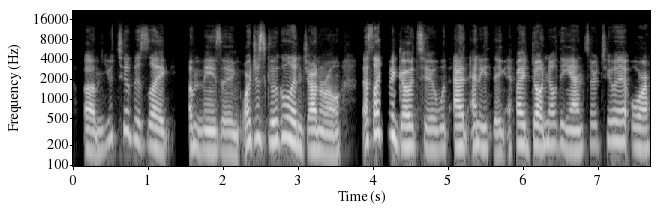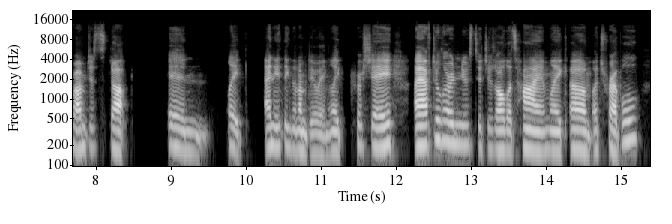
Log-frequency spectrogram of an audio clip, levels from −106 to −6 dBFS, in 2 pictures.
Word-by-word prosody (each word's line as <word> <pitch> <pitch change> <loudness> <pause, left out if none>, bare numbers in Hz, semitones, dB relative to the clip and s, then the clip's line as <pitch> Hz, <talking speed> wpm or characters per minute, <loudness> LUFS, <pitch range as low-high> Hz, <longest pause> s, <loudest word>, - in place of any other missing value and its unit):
Um, 165 -2 +1
YouTube 265 - -6
is, 210 -2 -7
like, 180 -6 0 0.2
amazing 165 -5 -2
or 210 - +3
just 250 0 -4
Google 240 +4 +2
in 200 -5 +2
general, 165 -4 +2 0.3
that's, 240 +2 -2
like, 305 0 +5
my 285 - +5
go 195 -3 +3
to 185 -2 -6
with 185 +2 -8
an 195 0 +4
anything, 185 -6 -3
if 165 - -11
I 210 -1 +3
don't 195 +2 +3
know 205 0 -3
the 200 -4 -6
answer 190 +5 -3
to 230 +4 -7
it 225 -1 0
or 185 -2 +1
if 175 - -9
I'm 175 +2 +4
just 185 0 -15
stuck - - +3 0.5
in, 185 - -6 0.3
like, - - -6 0.2
anything 190 0 -3
that 170 -1 -6
I'm 165 - 0
doing 145 -1 -7
like, 160 0 -4
crochet, 195 0 0 0.3
I - - +5
have 200 +1 +9
to 245 - -2
learn 220 -2 0
new 200 0 -5
stitches 180 -3 -14
all 170 0 +4
the 165 - -2
time, 170 -2 +4
like, 160 -1 -2
um, 170 -3 +4
a 165 - -4
treble 220 +9 0
185 Hz, 205 wpm, -26 LUFS, 170-210 Hz, 0.5 s, have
